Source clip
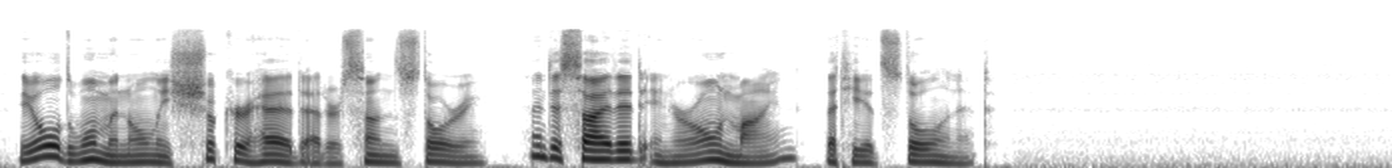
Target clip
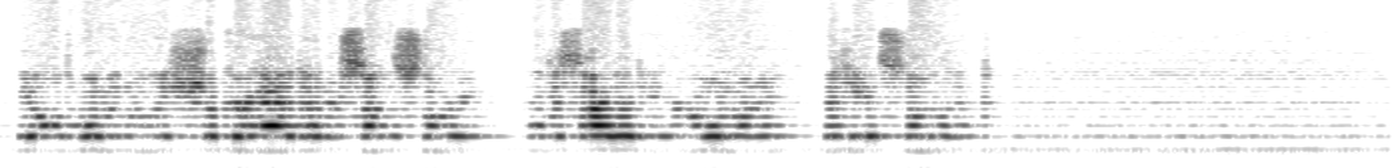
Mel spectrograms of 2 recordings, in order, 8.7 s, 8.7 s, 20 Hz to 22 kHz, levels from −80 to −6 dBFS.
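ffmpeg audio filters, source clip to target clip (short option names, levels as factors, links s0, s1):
-filter_complex "[0:a]asettb=1/sr,asplit=3[s0][s1][s2];[s0]atrim=end=1.364[s3];[s1]atrim=start=1.36:end=2.66,asetpts=PTS-STARTPTS,afade=t=in:d=0.004:c=qsin,afade=t=out:st=1.296:d=0.004:c=qsin,equalizer=f=6300:w=0.66:g=8[s4];[s2]atrim=start=2.656[s5];[s3][s4]acrossfade=d=0.004:c1=hsin:c2=qsin[s6];[s6][s5]acrossfade=d=0.004:c1=qsin:c2=hsin,dynaudnorm=f=410:g=5:m=3.98,asplit=2[s7][s8];[s8]adelay=85,lowpass=f=1200:p=1,volume=0.112,asplit=2[s9][s10];[s10]adelay=85,lowpass=f=1200:p=1,volume=0.44,asplit=2[s11][s12];[s12]adelay=85,lowpass=f=1200:p=1,volume=0.44[s13];[s7][s9][s11][s13]amix=inputs=4:normalize=0,acrusher=bits=8:mode=log:mix=0:aa=0.000001,asettb=1/sr,asplit=3[s14][s15][s16];[s14]atrim=end=4.474[s17];[s15]atrim=start=4.47:end=5.82,asetpts=PTS-STARTPTS,afade=t=in:d=0.004:c=qsin,afade=t=out:st=1.346:d=0.004:c=qsin,asplit=2[s18][s19];[s19]adelay=24,volume=0.562[s20];[s18][s20]amix=inputs=2:normalize=0,atrim=end_sample=59535[s21];[s16]atrim=start=5.816[s22];[s17][s21]acrossfade=d=0.004:c1=hsin:c2=qsin[s23];[s23][s22]acrossfade=d=0.004:c1=qsin:c2=hsin,afreqshift=370,afftfilt=real='re*4*eq(mod(b,16),0)':imag='im*4*eq(mod(b,16),0)':win_size=2048:overlap=0.75,volume=0.794"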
